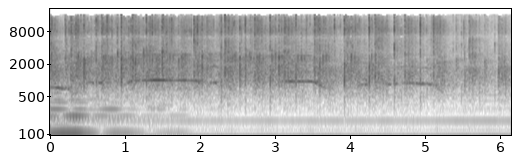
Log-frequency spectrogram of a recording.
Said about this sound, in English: Why don't we give God a hand clap of praise tonight?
